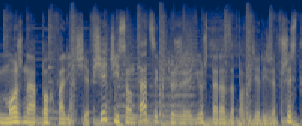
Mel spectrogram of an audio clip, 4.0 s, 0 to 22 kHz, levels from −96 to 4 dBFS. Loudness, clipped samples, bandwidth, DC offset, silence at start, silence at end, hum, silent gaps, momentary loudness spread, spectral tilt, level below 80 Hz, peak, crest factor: -24 LUFS; under 0.1%; 15 kHz; under 0.1%; 0 s; 0 s; none; none; 7 LU; -6 dB/octave; -38 dBFS; -4 dBFS; 20 dB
